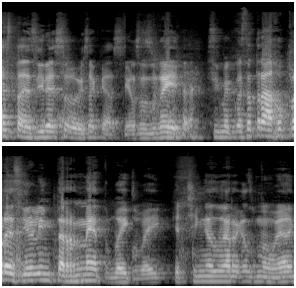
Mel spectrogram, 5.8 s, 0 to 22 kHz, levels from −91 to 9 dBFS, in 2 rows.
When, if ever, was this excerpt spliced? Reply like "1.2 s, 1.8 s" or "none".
1.2 s, 4.2 s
